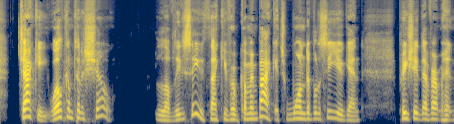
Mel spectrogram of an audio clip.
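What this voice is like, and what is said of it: Usual voice. Nothing is said of it.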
